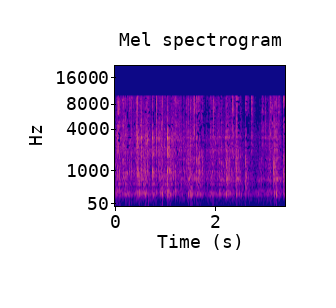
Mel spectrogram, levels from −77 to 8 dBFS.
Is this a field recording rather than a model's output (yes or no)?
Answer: yes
